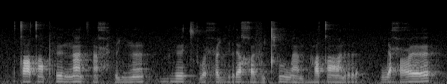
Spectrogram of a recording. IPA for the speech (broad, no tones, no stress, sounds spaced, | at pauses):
tˤ œ w tˤ ã pʰ ø ŋ ã t͡sʼ ã ħ h ø ʎ ŋ ə̃ | bʱ ø t͡sʼ u ħ ø ʎ r ə χ œ v ɪ cʰ u w ã bʱ u tˤ ã r | w ɪ ħ ʕ œ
